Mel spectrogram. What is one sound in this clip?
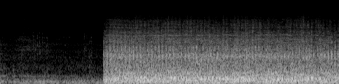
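Tyres roll over rough pavement outdoors.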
